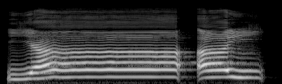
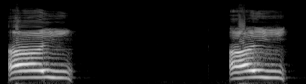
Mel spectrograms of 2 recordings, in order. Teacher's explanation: اس حمزہ کو یا سے جب ملائیں گے تو ایک سختی والی آواز نکل کر آئے گی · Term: تشدید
